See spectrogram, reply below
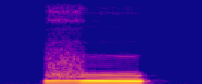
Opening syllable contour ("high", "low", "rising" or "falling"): low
